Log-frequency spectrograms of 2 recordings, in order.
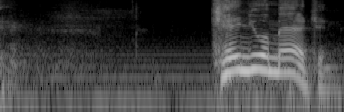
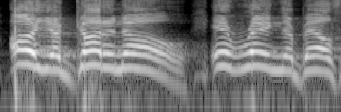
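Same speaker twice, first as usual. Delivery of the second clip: loud preaching; 6 semitones higher, 10 dB louder than usual. Acted. Preacher building to a shout.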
